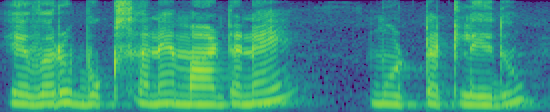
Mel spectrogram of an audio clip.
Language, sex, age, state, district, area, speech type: Telugu, female, 18-30, Telangana, Bhadradri Kothagudem, rural, spontaneous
